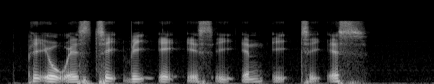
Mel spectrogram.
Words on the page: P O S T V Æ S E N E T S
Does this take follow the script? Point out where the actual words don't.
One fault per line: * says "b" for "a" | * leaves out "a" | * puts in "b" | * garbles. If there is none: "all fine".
all fine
